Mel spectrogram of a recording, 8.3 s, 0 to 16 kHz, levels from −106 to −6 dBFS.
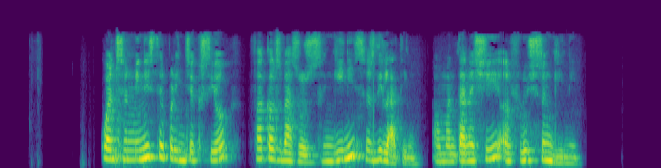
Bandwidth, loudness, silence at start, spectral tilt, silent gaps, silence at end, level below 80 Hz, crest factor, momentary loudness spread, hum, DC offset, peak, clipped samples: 7.8 kHz; -19 LUFS; 1.3 s; -5.5 dB/octave; 5.36-5.40 s; 1 s; -58 dBFS; 18 dB; 11 LU; none; under 0.1%; -2 dBFS; under 0.1%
